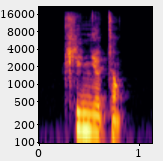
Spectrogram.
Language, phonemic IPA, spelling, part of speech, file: French, /kli.ɲɔ.tɑ̃/, clignotant, adjective / noun / verb, LL-Q150 (fra)-clignotant.wav
- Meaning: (adjective) 1. flashing 2. nictitating; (noun) turn signal, blinker (indicator in a vehicle to signal a turn); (verb) present participle of clignoter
